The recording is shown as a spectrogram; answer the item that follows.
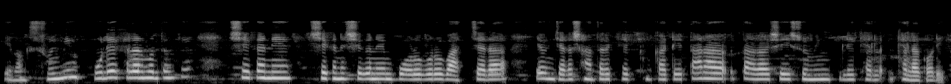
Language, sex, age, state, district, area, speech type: Bengali, female, 30-45, West Bengal, Cooch Behar, urban, spontaneous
